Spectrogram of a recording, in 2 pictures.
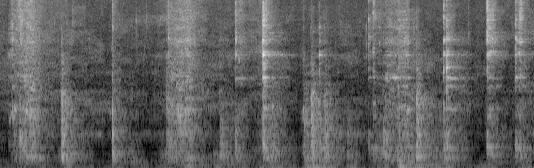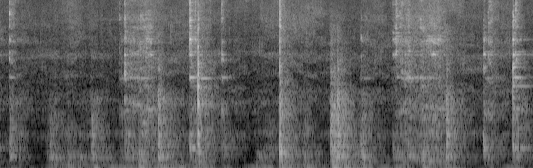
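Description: A metal spoon stirs and scrapes against a metal pot, clinking now and then.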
